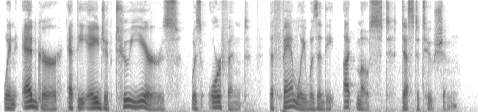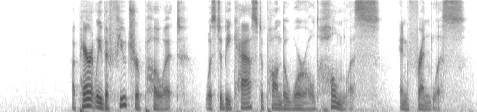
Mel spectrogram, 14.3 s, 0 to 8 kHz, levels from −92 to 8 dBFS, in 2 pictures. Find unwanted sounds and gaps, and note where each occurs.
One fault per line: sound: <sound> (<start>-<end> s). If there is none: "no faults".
no faults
